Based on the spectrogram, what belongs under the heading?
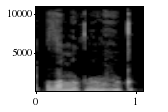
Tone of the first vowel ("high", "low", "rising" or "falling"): high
